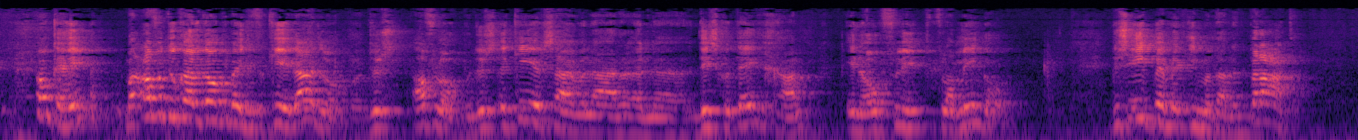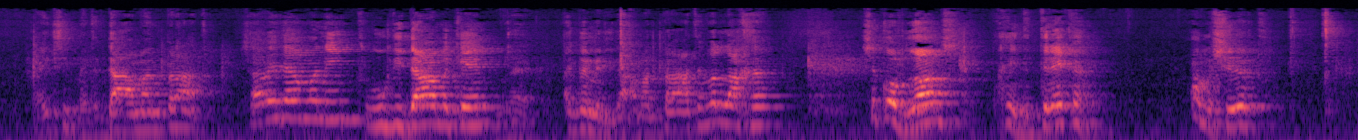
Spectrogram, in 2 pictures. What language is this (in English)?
Dutch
